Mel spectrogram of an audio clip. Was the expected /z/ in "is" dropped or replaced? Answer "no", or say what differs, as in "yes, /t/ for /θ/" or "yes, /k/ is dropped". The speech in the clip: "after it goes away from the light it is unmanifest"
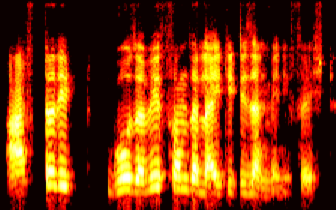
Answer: no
